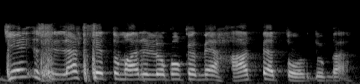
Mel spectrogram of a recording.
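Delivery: usual speaking voice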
